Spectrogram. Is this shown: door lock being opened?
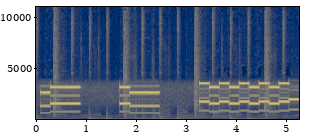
no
